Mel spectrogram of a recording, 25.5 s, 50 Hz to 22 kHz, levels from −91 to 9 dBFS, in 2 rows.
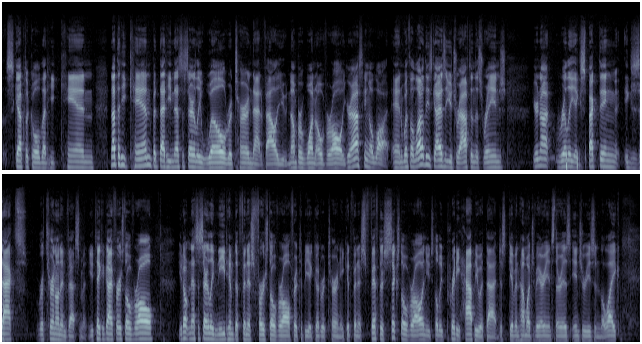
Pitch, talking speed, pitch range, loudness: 125 Hz, 215 wpm, 110-140 Hz, -28 LUFS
